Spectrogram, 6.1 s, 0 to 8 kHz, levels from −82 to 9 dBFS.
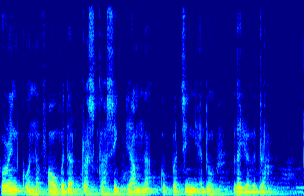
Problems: background sounds at intervals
